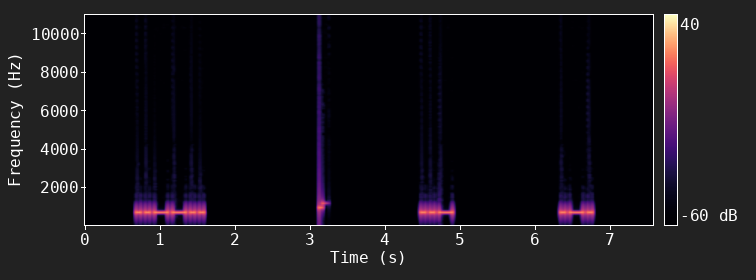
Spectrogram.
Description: Morse code, heard as a keyed tone, about 20 wpm, spaced as for 5 wpm, 700 Hz. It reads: ? UR
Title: Top 90 QSO Elements - 8x Character Spacing - 20wpm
